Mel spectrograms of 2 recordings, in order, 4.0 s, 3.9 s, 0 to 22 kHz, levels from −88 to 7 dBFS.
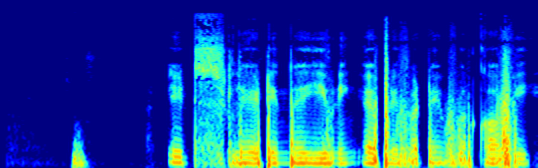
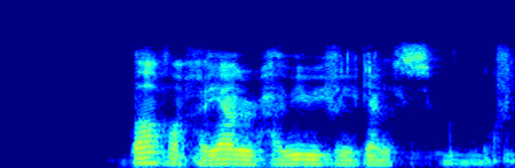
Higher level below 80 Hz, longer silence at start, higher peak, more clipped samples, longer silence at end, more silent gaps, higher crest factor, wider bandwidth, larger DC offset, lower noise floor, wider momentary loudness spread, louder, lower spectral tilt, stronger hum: first, -36 dBFS vs -62 dBFS; second, 0.55 s vs 1 s; first, -2 dBFS vs -16 dBFS; neither; about the same, 0.1 s vs 0 s; neither; about the same, 20 dB vs 20 dB; first, 14 kHz vs 8 kHz; neither; second, -74 dBFS vs under -90 dBFS; first, 16 LU vs 11 LU; first, -21 LUFS vs -35 LUFS; first, -7 dB/octave vs -4.5 dB/octave; neither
